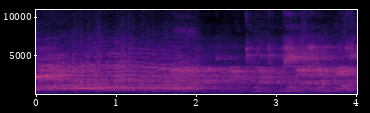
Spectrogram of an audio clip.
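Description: Hockey game noise in an echoing indoor ice rink: unintelligible shouting voices over play, with occasional knocks.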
